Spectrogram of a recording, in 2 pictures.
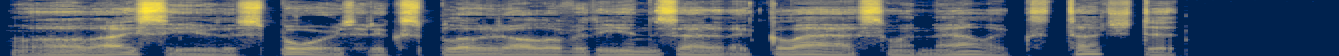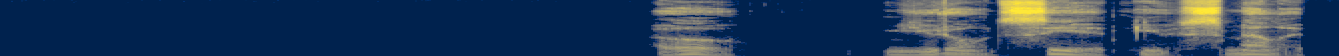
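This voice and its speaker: A gruff demon dad in a fantasy audio drama. The voice is extremely low and very husky, rolling out slowly. He sounds protective and reassuring. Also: no echo, studio quality, exaggerated voice. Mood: concerned, questioning. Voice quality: very deep, gravelly husky voice. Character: gruff, protective male demon father in a fantasy werewolf tale. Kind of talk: fantasy audio roleplay acting.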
